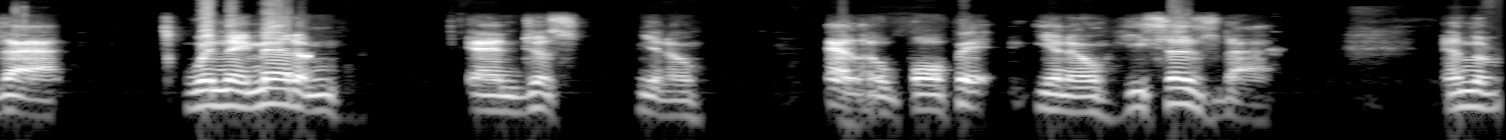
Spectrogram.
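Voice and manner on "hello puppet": put-on goblin voice with weird British accent. Retelling a goblin game character's greeting to the players: Rug Tug's weird British accent. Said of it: "a weird British accent".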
